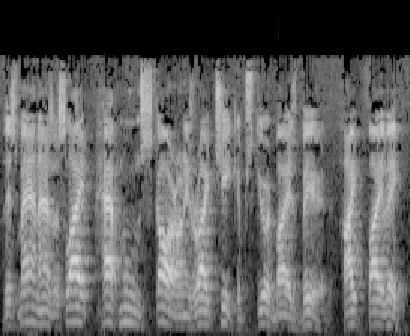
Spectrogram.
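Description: An actor playing a firm police sergeant who runs a lineup and barks orderly instructions in a 1950s radio drama. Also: male voice, medium pitch, a little slow, fairly bright tone, dull audio, close to an everyday voice. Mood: firm, official. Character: brisk, commanding male police sergeant. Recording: echoey old radio broadcast.

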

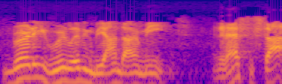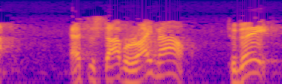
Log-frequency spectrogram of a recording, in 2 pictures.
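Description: An American actor playing a pompous, good-humored middle-aged uncle in a blustery, grumbling 1950s radio comedy style. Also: male voice, mid-range voice, expressive, moderate pace, breathy edge. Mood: grumbling, exasperated. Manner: blustery, chuckling, grumbling to himself. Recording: tinny, noisy 1950s radio recording.

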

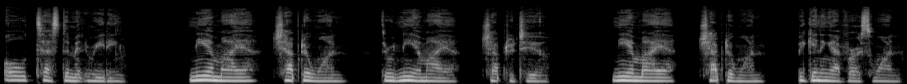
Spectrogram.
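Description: A woman's voice: sits low, steady tone, unhurried, a little mellow, breathy edge, dry recording. Woman reading scripture, close and dry. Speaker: podcast host and Bible reader. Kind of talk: scripted audio Bible reading.

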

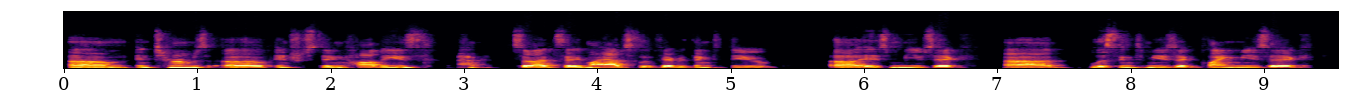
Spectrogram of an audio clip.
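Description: A very low-voiced man from Mexico and Texas in his thirties, chatting casually as a podcast guest. He talks in a friendly, animated way, peppered with "uh" fillers. The recording sounds a little dull and lo-fi. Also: normal speed. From born in Mexico, raised in South Texas. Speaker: podcast guest, air pollution scientist. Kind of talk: casual interview talk.

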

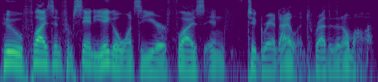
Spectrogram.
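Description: A man co-hosting a sports radio show, chatting casually with quick restarts. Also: on the low side, no room sound. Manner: animated, chatty, stammering restarts. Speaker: radio co-host.

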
